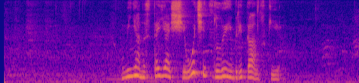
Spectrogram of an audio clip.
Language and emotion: Russian, positive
